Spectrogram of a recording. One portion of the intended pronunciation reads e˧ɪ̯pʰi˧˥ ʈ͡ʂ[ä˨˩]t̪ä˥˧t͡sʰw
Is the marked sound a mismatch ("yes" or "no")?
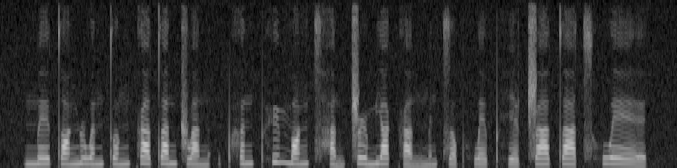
yes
